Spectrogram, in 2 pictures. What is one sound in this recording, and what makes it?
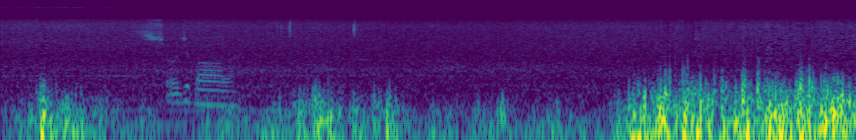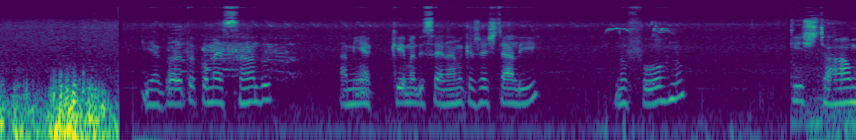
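A middle-aged woman talks calmly close to a phone microphone.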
